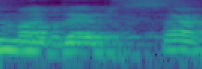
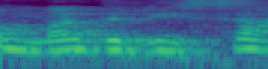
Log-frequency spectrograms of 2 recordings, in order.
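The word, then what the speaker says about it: مدرسہ: चल रहा है तो मौलवी साहब भी उसे मदरसा कहते हैं मदरसा कोई लफ्ज नहीं है वो मदरसा है अच्छा मदरसा है अब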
